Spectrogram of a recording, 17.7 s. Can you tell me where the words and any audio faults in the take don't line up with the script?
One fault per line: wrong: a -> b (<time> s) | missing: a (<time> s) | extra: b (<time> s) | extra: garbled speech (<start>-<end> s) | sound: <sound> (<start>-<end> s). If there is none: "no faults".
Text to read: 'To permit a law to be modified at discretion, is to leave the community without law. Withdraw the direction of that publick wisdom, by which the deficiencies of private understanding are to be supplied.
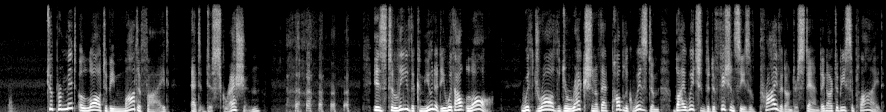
sound: thud (0.2-0.6 s)
sound: laugh (5.6-7.2 s)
